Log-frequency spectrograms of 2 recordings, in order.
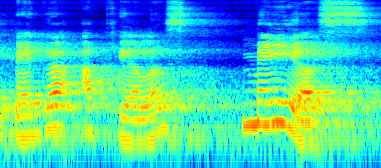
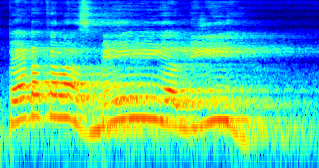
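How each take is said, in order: First: Said in the usual way. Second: Higher, louder, slow mock call to a brother; casual order. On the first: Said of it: "O correto seria". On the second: Sibling told to grab the socks, mock call. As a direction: call out to your brother at home. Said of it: "você fala lá pro seu irmão".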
